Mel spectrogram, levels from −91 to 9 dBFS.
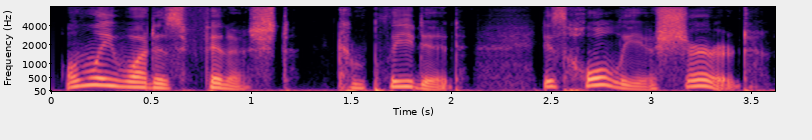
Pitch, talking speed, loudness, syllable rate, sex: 165 Hz, 130 wpm, -18 LUFS, 5.6 syllables/s, male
